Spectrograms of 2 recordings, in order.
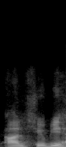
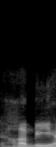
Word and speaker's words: Hubie: Any final thoughts on Hubie Halloween? – They kept changing the name. I'm pretty sure they pronounce it Hubby Halloween at least 4 or 5 times.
